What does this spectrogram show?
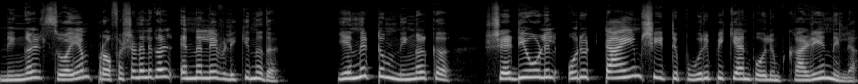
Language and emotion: Malayalam, disgusted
